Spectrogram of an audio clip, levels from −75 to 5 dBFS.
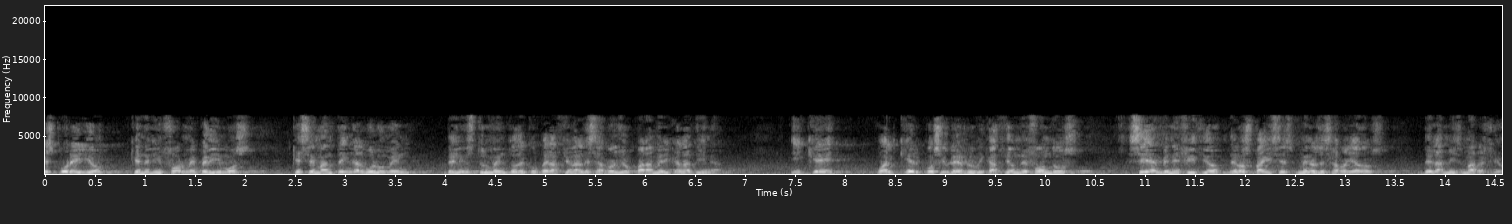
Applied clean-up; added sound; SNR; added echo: none; Wind; 18 dB; reverberation time 1.4 s.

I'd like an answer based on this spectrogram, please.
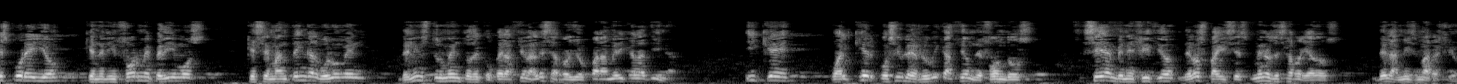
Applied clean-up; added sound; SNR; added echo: classical method WPE with log-MMSE.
